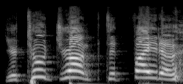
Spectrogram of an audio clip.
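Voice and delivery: high, loud, drawn-out mom shriek; mock motherly scolding; yelling mom. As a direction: imitate a mother hollering at a drunk brawler. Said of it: "then you hear the mom".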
